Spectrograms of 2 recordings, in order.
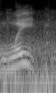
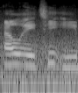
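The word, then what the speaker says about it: Laight: nobody ever talks about late Street not l a t e but l a i g HT I guess that's how you pronounce it late a light who knows we are making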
